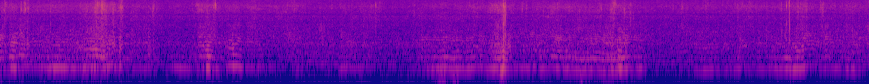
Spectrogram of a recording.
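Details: Quiet, continuous hum of honey bees within their hive, a steady low drone with faint harmonics, occasional brief clicks and gentle swells in loudness.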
